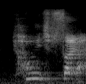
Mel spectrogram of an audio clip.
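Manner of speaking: shocked outburst. Retold or imitated. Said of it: "막 그러는 거야".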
